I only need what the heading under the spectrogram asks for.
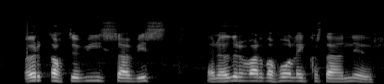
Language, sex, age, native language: Icelandic, male, 40-49, Icelandic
